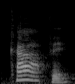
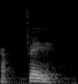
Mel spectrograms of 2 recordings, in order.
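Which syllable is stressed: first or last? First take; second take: first; last. First: The stress is on the first syllable. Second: The stress is on the last syllable. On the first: The speaker calls it wrong. "it's not cafe" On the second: The speaker calls it right. "it indicates that you have to make that that syllable the stressed one"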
